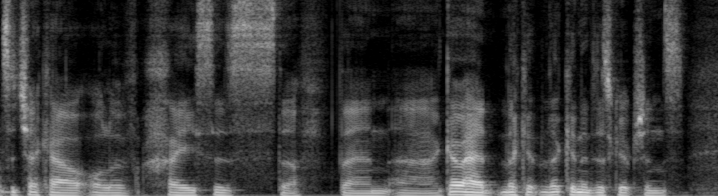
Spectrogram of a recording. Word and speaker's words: Raíssa: Raíssa. Is. Okay. Yes. So it's not like the British racer. No. Here in Brazil, the R on the yes, like it sounds like H, right?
